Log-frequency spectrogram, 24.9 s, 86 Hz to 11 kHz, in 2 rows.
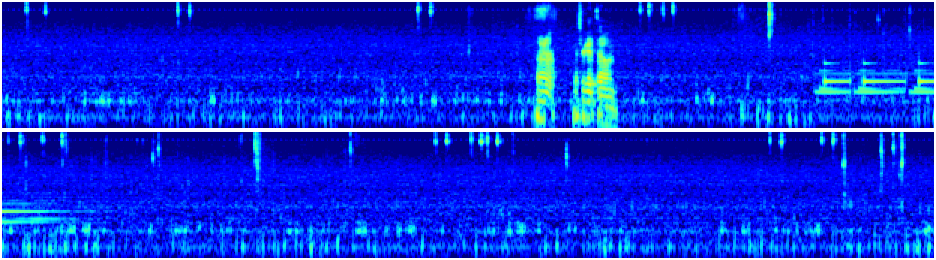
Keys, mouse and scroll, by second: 0.6 click, 2.5 click, 5.8 click, 8.7 click, 9.0 right click, 10.8 ctrl+d, 11.3 a, 12.0 ctrl+d, 12.7 click, 15.8 ctrl+s, 15.8 click, 16.3 Escape, 18.4 click, 18.9 click, 19.4 click, 21.0-22.1 scroll, 22.9 click, 23.7 click.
